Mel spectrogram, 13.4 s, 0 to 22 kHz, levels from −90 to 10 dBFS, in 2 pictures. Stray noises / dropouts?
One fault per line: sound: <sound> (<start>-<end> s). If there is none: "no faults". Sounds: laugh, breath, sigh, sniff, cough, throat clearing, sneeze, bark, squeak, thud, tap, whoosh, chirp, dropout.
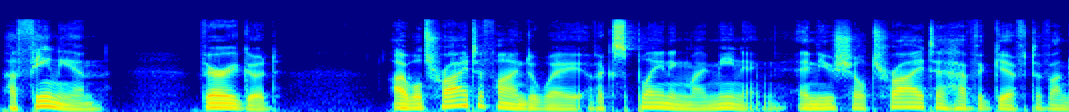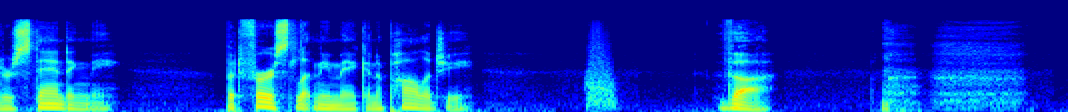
sound: sniff (10.3-10.6 s)
sound: breath (12.1-13.1 s)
